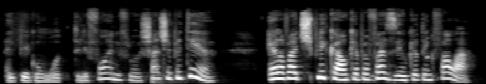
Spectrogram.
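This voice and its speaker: Talking rapid-fire in a high voice with a breathy edge, this middle-aged Carioca woman is a podcast guest who works as a digital marketing strategist. In the relaxed interview, she animates her stories by performing others' dialogue and frequently uses tag questions.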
